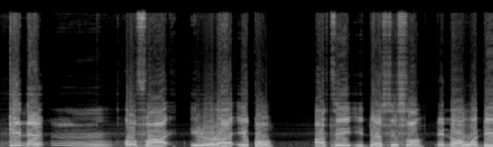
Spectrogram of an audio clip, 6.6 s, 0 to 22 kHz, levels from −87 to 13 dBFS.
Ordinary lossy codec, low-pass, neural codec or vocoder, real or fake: none; none; none; real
